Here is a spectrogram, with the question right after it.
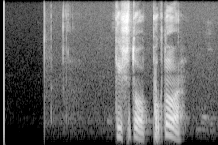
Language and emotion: Russian, neutral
